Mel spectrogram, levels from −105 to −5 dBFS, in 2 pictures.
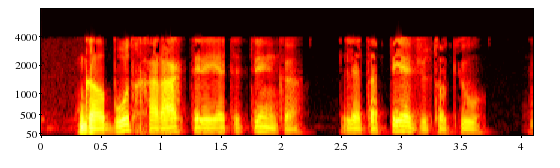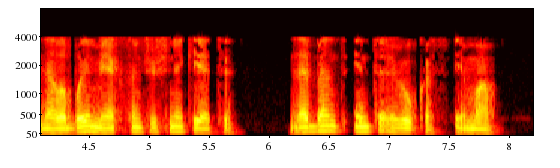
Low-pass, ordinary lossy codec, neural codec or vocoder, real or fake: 7.2 kHz; AAC, 16 kbps; none; real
